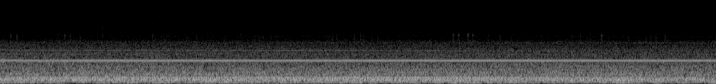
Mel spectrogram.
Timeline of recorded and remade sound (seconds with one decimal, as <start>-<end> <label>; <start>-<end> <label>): 0.0-0.6 remade; 0.6-7.2 recorded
